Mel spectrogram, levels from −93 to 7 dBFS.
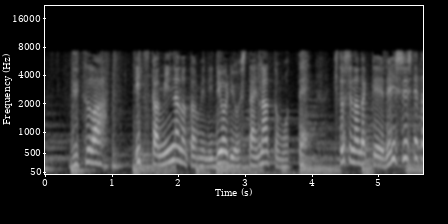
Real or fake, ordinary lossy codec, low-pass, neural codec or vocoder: fake; none; 7.2 kHz; vocoder, 44.1 kHz, 80 mel bands, Vocos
